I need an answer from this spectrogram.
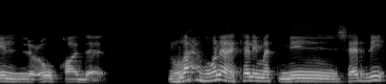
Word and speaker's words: شر: نلاحظ هنا كلمه من شر الراء الراء الراء ا مكسوره فهنا والراء مرققه نقول من شر لا نقول من شر لا شر شر من شر النفاثات الالف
